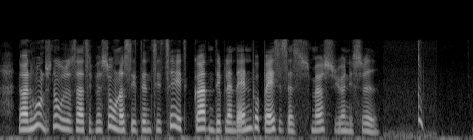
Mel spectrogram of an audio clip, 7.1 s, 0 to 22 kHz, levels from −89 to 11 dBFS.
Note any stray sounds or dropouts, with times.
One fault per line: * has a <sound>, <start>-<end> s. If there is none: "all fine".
* has a chirp, 6.3-6.4 s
